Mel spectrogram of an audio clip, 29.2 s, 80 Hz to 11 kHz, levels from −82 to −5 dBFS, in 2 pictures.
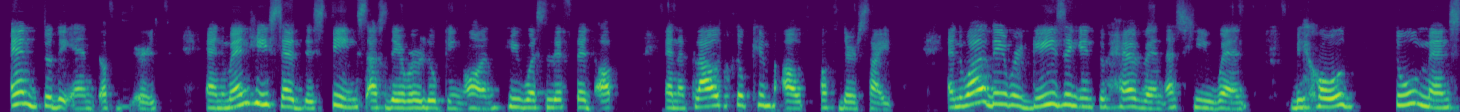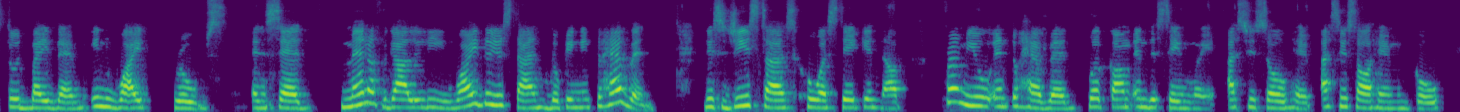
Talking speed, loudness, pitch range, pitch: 180 wpm, -22 LUFS, 205-255 Hz, 225 Hz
